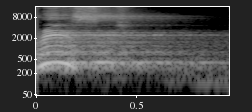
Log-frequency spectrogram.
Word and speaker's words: wrist: Fourth one, wrist. Which is the silent letter here? W. You want to circle the letter W.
